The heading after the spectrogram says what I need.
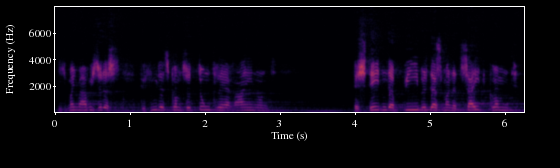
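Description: Tinny old recording of a high-voiced German preacher. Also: male voice, normal speed. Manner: storytelling preacher, shouts out acted calls. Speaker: pastor. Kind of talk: evangelistic sermon. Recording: tinny lo-fi hall recording with hiss.

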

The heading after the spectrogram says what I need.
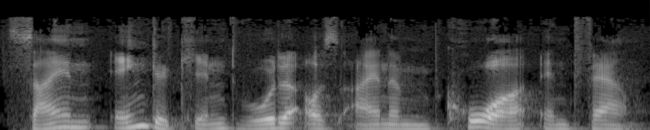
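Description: A man interprets a sermon live, one phrase at a time. He matches the preacher's emphasis as he goes. His voice sits at a middle pitch. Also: slow pace, a little mellow. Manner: follows each phrase closely, mirroring the preacher's emphasis.

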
